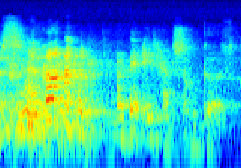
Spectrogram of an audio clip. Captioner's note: laughing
